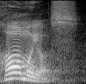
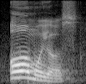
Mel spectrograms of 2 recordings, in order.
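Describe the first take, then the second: First: Homoios with an h breathed at the start; aspirated. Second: Homoios with no h, starting on the o; without aspiration. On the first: Teacher gives the aspirated Greek reading. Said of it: "eu estou pronunciando". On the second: Teacher contrasts the wrong reading for students. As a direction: open homoios straight on the vowel. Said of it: "ao invés de eu pronunciar". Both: Shown as a demonstration.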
